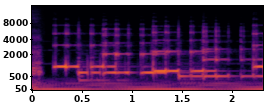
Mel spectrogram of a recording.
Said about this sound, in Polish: kiedy usłyszał dzwonek telefonu.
